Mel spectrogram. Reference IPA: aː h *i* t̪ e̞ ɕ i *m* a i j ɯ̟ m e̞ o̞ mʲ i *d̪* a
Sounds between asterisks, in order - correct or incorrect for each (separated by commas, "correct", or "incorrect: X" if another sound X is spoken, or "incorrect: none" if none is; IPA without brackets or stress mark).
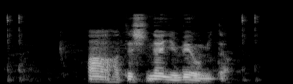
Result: incorrect: a, incorrect: n, incorrect: t̪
